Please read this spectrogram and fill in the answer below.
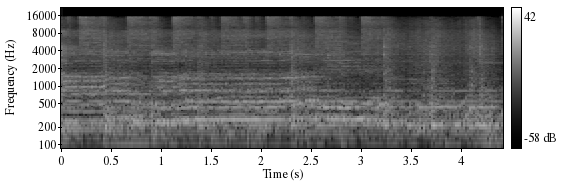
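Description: Live band music: electric guitars and drums with sung vocals, several notes held long.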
